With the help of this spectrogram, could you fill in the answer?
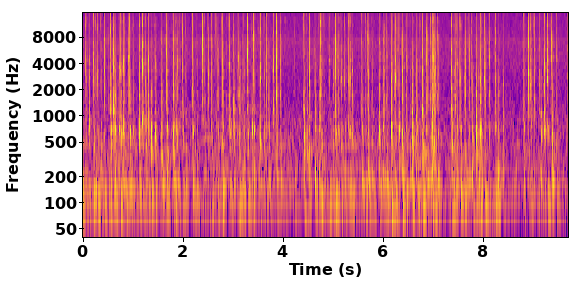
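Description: Fingertips type rapidly on a backlit MacBook Pro keyboard with plastic keycaps set in an aluminum body. The result is a dense stream of short, bright clicks and soft thuds, with brief lulls around four, seven and nine seconds. A faint steady low hum sits underneath.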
